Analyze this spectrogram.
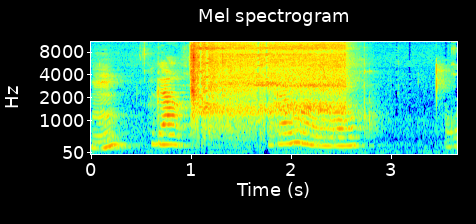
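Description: Whipped cream hisses out of a spray can.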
